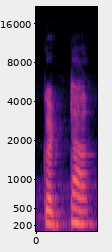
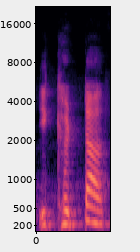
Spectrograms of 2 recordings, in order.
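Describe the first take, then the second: First: The word begins directly with 'k'. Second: The word begins with an 'i' vowel.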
